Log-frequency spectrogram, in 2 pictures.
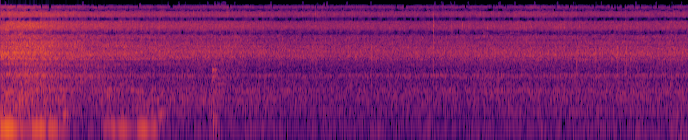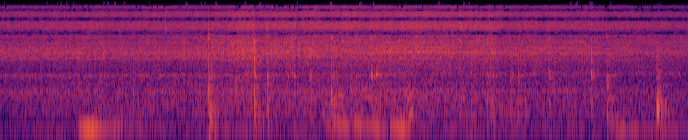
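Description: Vegetables with tomato, onion and chili fry steadily in a pan after a mustard seed and chana dal tempering, a continuous close sizzle with occasional stirring scrapes and clicks, no voices.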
